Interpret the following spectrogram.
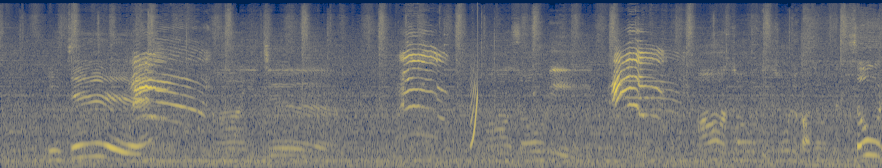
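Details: Domestic cat meowing in a car on the way to a new house; repeated bent, wavering meows of varied length, some high and sweeping, scattered through the stretch over constant low road rumble, soft music and human voices.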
